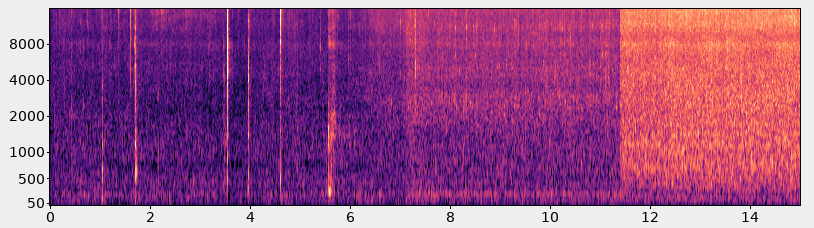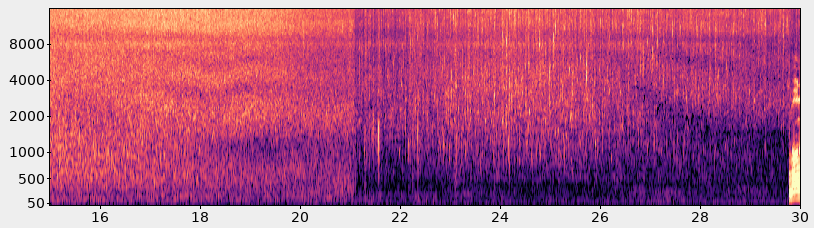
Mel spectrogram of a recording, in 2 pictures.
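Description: A fast woodland stream rushing over rocks, a loud steady rush starting suddenly about a third of the way in and cutting off about ten seconds later. Before it, a faint hiss with a few sharp snaps; after it, a quieter steady hiss.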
